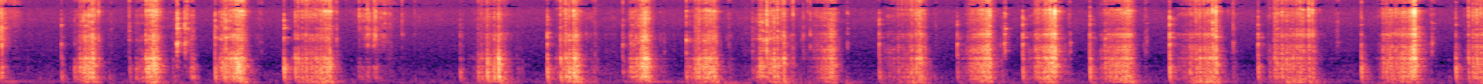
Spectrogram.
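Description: A metal blade scrapes down through the end of a solid white soap bar, already half shaved away, on a table, peeling off shavings. Short, raspy scraping strokes repeat at an uneven pace, each with a soft, mid-pitched grainy rasp and a bright edge, with a brief pause near the start.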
